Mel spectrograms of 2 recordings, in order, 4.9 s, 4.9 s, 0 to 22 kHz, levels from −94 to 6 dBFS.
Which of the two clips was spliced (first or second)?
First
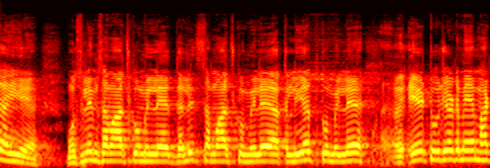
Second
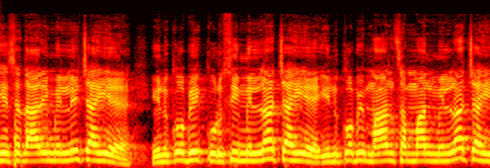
first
